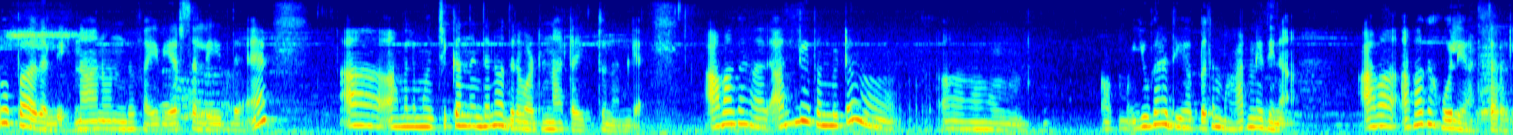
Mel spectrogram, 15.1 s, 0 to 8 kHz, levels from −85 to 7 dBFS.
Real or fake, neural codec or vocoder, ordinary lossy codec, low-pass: real; none; none; none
